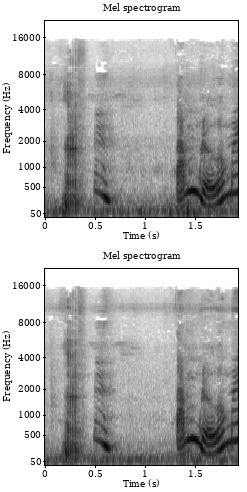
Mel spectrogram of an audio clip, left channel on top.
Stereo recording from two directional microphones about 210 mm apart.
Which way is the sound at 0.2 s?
15° right (ahead or behind).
